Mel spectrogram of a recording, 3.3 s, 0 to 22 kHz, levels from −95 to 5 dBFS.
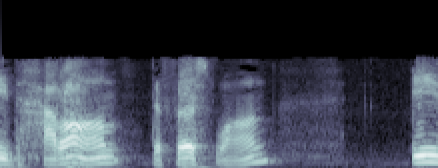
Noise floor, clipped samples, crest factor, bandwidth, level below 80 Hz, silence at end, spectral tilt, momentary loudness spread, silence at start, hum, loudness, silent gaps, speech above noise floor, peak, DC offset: -57 dBFS; 0.8%; 12 dB; 5.4 kHz; -48 dBFS; 0 s; -8 dB/octave; 14 LU; 0 s; none; -12 LUFS; none; 46 dB; 0 dBFS; under 0.1%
